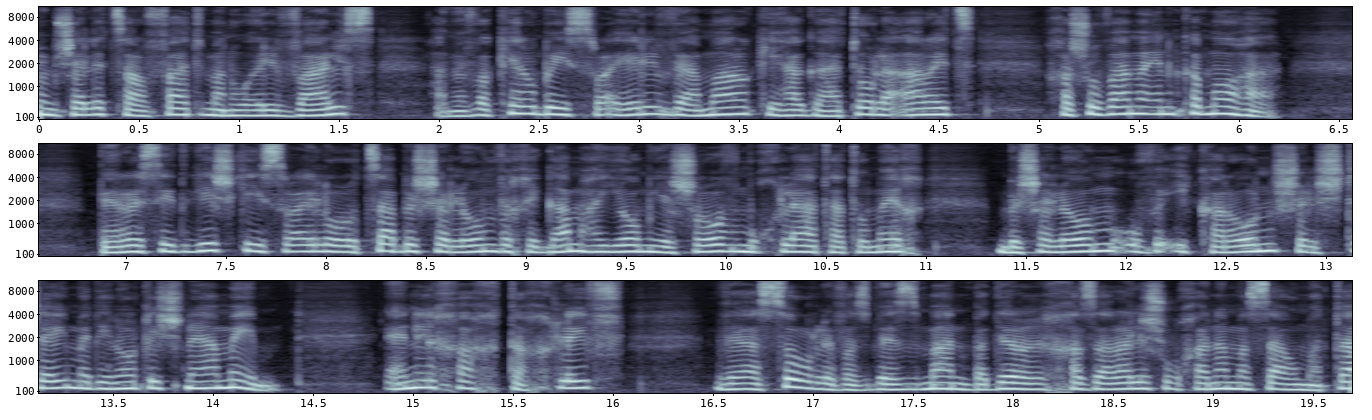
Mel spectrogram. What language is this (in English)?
Hebrew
